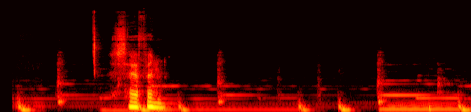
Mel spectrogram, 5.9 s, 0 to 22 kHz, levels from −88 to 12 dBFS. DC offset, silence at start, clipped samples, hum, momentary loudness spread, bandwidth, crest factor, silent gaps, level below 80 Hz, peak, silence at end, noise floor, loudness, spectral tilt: under 0.1%; 0.2 s; under 0.1%; none; 25 LU; 9.4 kHz; 24 dB; none; -40 dBFS; -6 dBFS; 0 s; -52 dBFS; -26 LUFS; -6.5 dB/octave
